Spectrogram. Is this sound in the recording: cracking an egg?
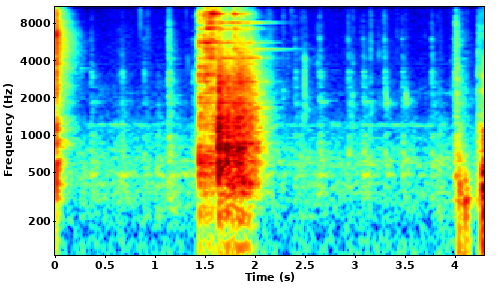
yes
